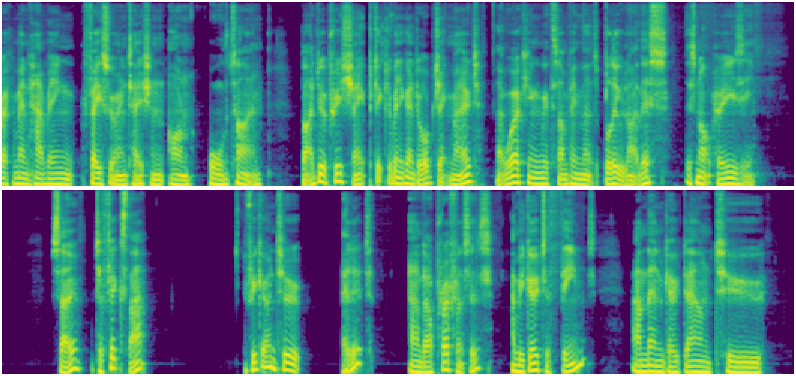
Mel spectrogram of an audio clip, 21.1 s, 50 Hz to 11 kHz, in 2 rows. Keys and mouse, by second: 6.3 Tab, 6.6-9.1 middle drag, 15.2-17.1 drag.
